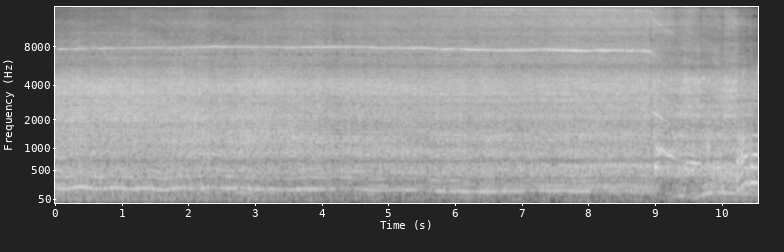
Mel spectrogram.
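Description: An Allis Chalmers pulling tractor with a 426 six-cylinder and four turbos roars steadily at a tractor pull, a loud sustained engine drone topped by a thin high turbo whine.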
